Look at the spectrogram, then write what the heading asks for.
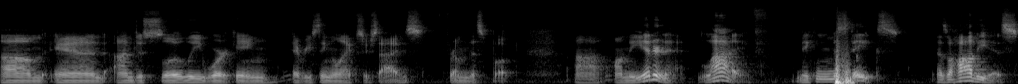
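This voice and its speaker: A man with a very deep, low voice and a slight Southern US accent speaks at a fairly slow pace, with ordinary pitch variation and big swings in loudness. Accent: slight Southern drawl. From US South. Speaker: math practice streamer. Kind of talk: live stream casual teaching. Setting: live stream. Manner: slow, drawling; filler-heavy, halting.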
